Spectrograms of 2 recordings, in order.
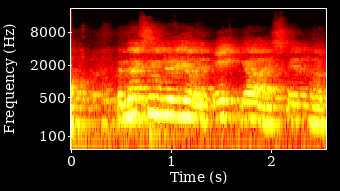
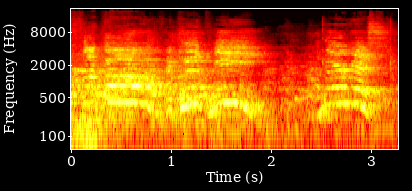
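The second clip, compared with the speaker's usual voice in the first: high, strained comic yell; drawn-out, high-pitched frantic protest; panicked outburst; 10 semitones higher, slower than usual. Retold or imitated. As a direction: cry it out high in mock desperation. Acted outburst of the nervous peer.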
